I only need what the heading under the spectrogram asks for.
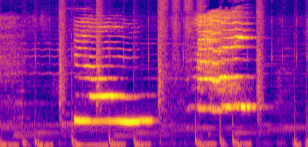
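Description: A domestic cat meows twice, each a long, drawn-out, fairly loud cry, heard over a steady rhythmic thumping beat in the background.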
